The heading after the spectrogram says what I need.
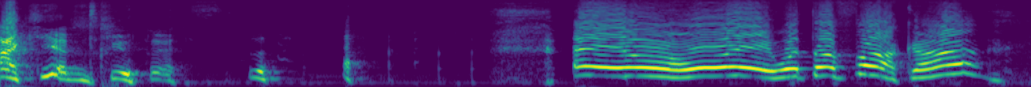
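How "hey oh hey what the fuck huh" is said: put-on terrible Italian accent, high-pitched and drawn out. Voicing Chop in the scene where the ship shoots at the Phantom, terrible Italian accent. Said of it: "in a really terrible Italian accent".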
